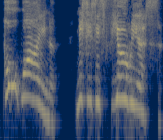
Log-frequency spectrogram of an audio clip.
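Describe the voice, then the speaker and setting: A woman playing a jealous, sharp-tongued young parlour maid in a staged reading of a Victorian farce. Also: very high-pitched, sing-song, very slow, exaggerated voice. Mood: scolding.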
